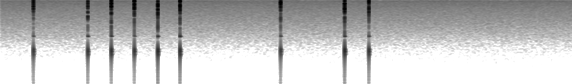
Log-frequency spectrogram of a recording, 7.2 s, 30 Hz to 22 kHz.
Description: Tap code, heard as knocks on wood, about 3 knocks a second. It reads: EB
